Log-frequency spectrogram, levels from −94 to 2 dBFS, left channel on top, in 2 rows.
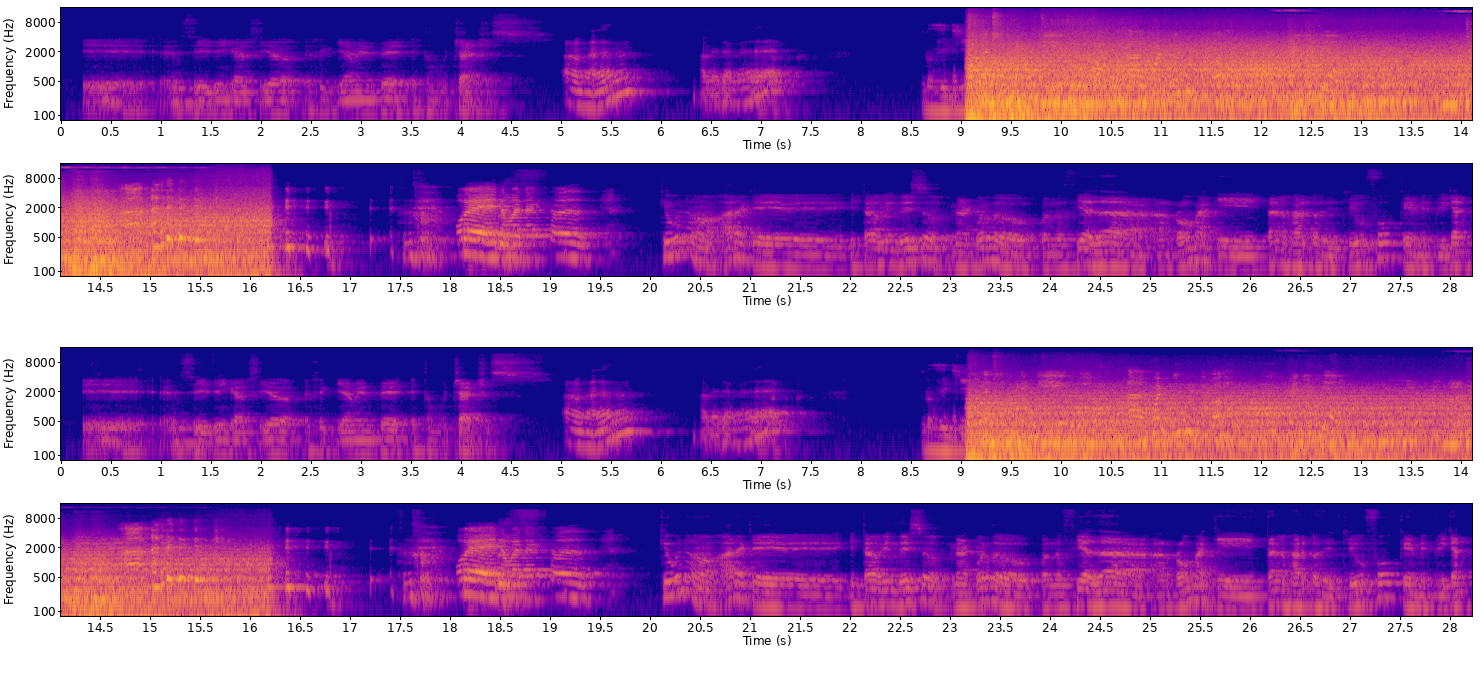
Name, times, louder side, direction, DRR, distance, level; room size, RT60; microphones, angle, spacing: voice 1, 0.2-4.8 7.1-7.2 8.6-9.8 12.6-15.2 17.5-17.9 18.5-18.7 20.1-28.1, right 2 dB, 70° right, 2 dB, 3.4 m, -45 dB
voice 2, 5.0-5.7 6.4-7.2 9.0-12.9 14.6-15.8 16.1-16.4 16.7-16.8 18.1-19.6, left 1 dB, 10° left, 1 dB, 1.6 m, -31 dB
sound 1, 9.0-16.2, left 4 dB, 90° left, 0.6 m, -22 dB
23.5 x 11.5 x 4.1 m, 0.81 s
head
